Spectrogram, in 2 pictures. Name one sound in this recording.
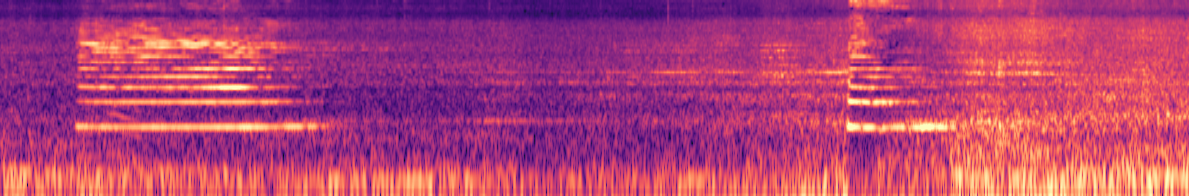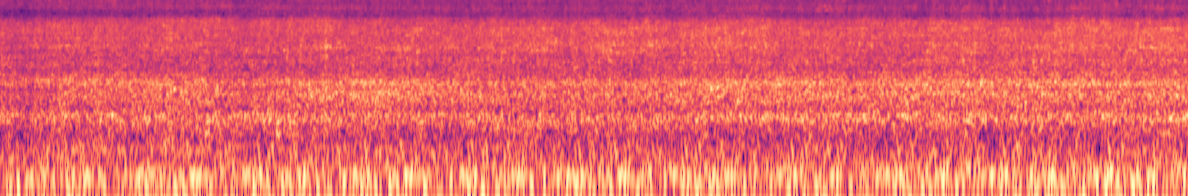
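A passenger train rumbles and clatters past on the rails.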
